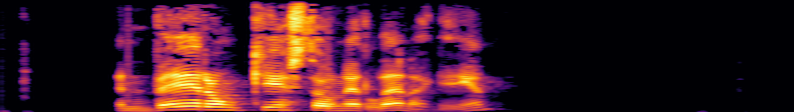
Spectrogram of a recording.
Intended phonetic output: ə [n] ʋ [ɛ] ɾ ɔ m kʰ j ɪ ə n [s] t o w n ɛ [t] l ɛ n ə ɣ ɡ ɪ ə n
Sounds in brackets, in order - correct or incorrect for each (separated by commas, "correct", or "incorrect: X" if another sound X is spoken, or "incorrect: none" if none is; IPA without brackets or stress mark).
correct, incorrect: ɛː, correct, correct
